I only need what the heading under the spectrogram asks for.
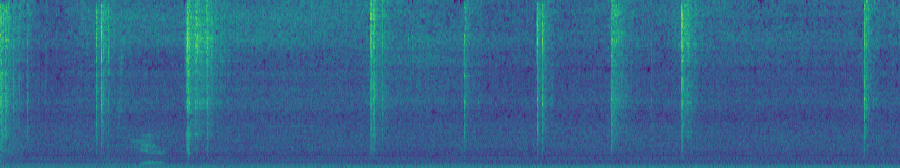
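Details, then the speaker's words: Southeast Softwash Alumimax Pro skid soft wash pump after repairing an air leak: steady, even motor hum with faint regular ticks, no sputtering or air gulping; holding prime, running normally. "all right so it seems like we fixed it"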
